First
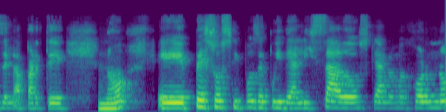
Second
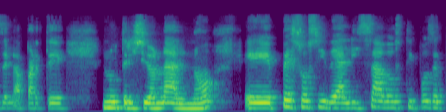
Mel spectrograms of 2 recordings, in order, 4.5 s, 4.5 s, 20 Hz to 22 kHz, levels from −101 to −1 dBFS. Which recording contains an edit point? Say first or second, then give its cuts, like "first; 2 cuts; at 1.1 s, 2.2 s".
first; 3 cuts; at 1.0 s, 2.3 s, 2.7 s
